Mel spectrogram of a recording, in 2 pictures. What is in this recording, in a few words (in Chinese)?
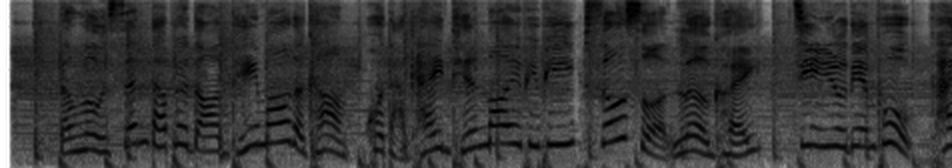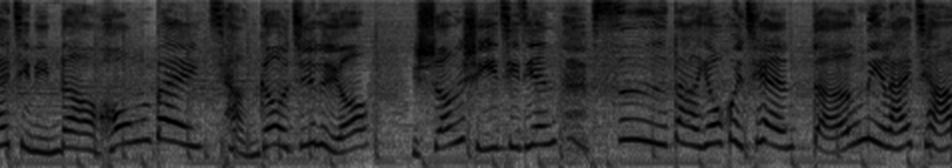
广告 互联网 烘焙 欢快, 女国; 天猫烘焙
